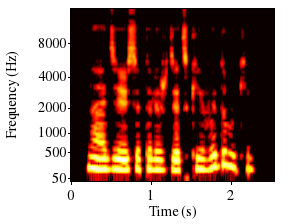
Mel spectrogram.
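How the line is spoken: Very quiet. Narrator (Russian): очень тихо произносит Вика

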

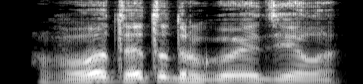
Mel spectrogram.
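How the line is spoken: Amused snort. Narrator (Russian): хмыкнул Кирк

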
